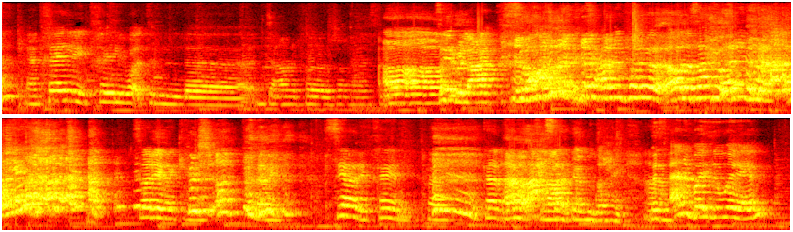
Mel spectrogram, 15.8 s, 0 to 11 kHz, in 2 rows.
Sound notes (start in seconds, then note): 7.5 both laugh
